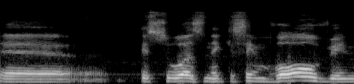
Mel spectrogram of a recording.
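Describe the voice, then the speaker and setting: A man with a Spanish accent speaks in a dark, mellow tone with ordinary pitch variation, the sound dry and close with no echo. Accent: Spanish accent in Portuguese, unchanged. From southern Chile. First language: Spanish (speaking Portuguese). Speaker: writer. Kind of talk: interview.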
